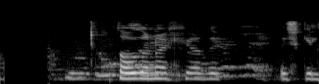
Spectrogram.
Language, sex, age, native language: Icelandic, female, 9, Icelandic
